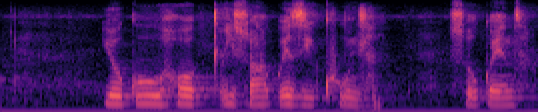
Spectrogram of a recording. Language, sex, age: Zulu, female, 17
